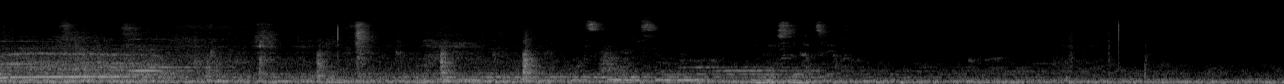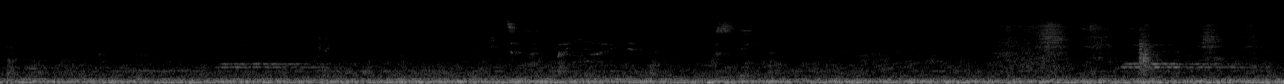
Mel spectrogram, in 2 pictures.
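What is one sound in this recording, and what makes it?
An elevator car hums and rumbles steadily as it rises.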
